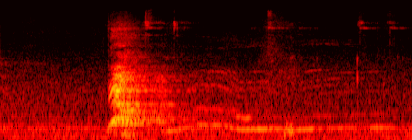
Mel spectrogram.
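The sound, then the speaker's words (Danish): A small dog that has been left behind gives a short, sharp yip, then keeps whining in a thin, steady, slightly wavering tone for over a second, fairly quiet. “Og der er en lille wuff-hund, som er blevet efterladt. Måske mangler den sådan sine cigaretter eller noget. Men den piver lidt.”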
